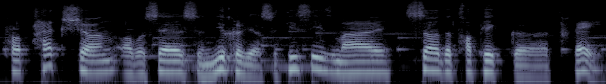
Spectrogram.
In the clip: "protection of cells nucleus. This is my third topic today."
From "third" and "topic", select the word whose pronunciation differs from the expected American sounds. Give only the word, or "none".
third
